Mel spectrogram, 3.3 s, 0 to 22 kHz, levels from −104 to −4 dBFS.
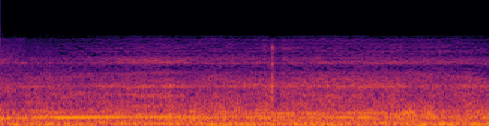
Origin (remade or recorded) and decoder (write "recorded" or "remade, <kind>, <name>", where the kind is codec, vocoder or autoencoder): remade, codec, SNAC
